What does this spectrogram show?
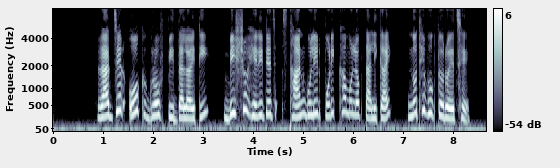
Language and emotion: Bengali, neutral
